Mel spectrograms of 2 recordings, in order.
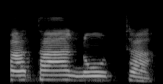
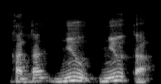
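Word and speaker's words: kataññutā: Katanuta. So these letters are pronounced a little differently. Kata nyuta.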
